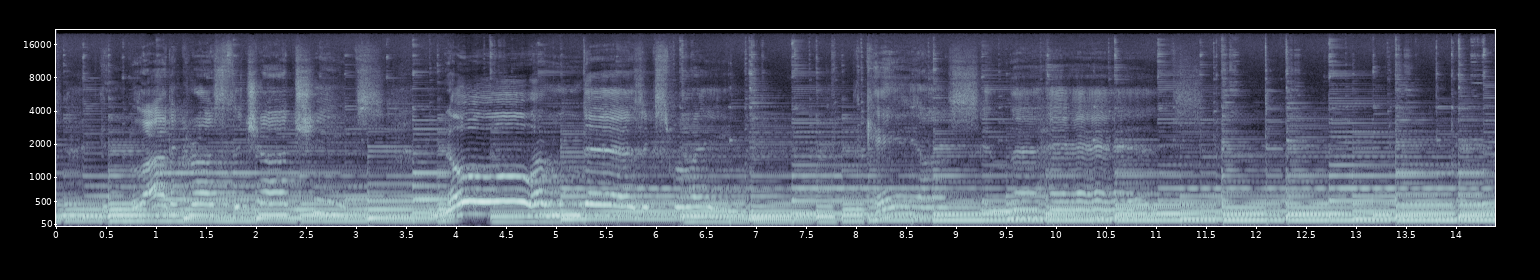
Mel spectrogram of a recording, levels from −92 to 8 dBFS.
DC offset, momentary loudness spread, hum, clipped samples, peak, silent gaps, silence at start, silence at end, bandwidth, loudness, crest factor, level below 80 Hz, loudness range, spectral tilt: under 0.1%; 4 LU; none; under 0.1%; 0 dBFS; none; 0 s; 0 s; over 20 kHz; -13 LUFS; 12 dB; -48 dBFS; 2 LU; -6.5 dB/octave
